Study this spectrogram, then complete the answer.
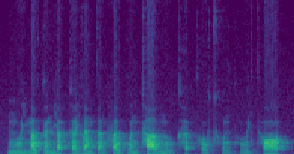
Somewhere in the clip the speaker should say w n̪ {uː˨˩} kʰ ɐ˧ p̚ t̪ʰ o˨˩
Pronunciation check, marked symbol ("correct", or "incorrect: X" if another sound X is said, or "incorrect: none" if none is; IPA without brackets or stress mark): correct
